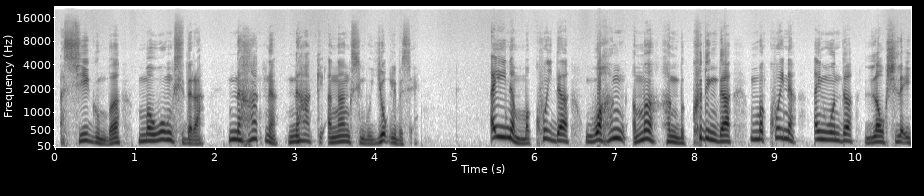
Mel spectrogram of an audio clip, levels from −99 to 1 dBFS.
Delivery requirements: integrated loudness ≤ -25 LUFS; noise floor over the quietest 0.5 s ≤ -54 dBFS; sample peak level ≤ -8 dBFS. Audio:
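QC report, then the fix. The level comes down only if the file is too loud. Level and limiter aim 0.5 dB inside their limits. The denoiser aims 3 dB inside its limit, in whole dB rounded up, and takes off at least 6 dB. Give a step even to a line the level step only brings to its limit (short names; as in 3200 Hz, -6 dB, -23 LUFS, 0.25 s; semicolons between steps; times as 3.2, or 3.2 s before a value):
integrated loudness -19.0 LUFS: fail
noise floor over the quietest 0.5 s -57 dBFS: OK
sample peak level -2.5 dBFS: fail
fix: gain -6.5 dB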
